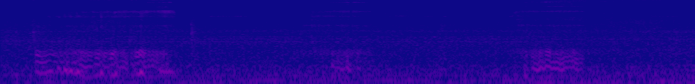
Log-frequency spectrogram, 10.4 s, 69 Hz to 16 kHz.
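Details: Sleeping blue Somali cat, a male born in December 2007, snoring indoors: three rough, buzzy breaths spaced a few seconds apart, each a low grating rattle with a faint hiss between them in a quiet room.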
